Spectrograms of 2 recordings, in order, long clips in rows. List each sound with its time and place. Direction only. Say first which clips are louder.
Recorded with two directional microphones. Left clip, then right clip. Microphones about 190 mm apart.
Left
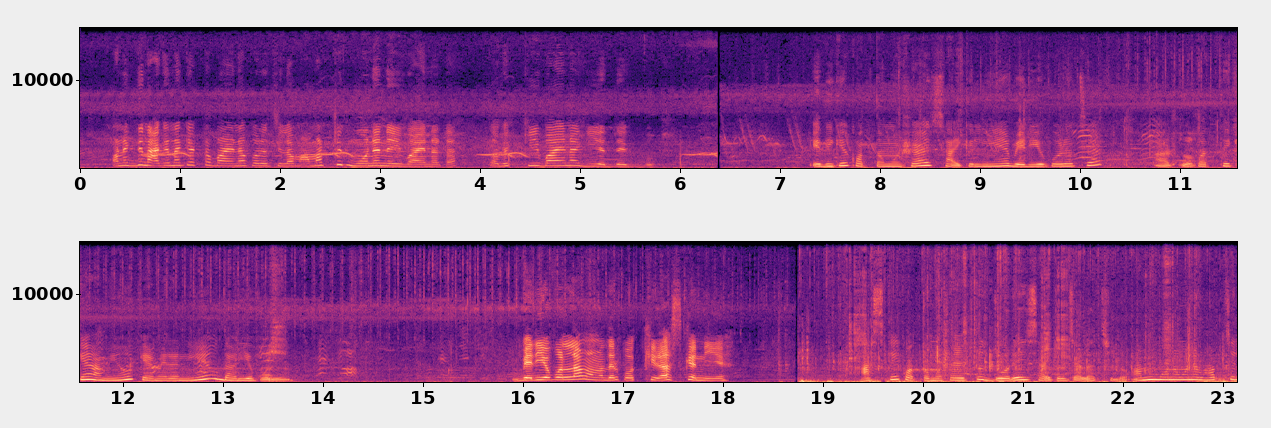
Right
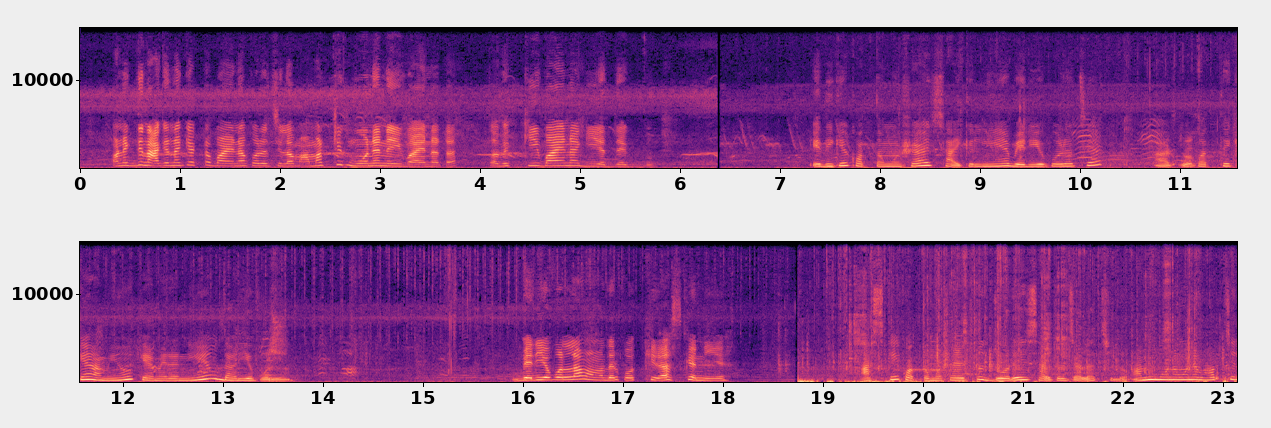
0.3 s a woman's voice: right 2 dB; 25° right (ahead or behind)
7.3 s speech: left 1 dB; centre (ahead or behind)
16.0 s speech: left 3 dB; 5° right (ahead or behind)
19.4 s speech: left 1 dB; centre (ahead or behind)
